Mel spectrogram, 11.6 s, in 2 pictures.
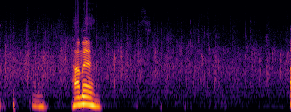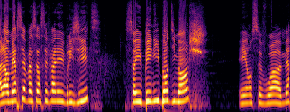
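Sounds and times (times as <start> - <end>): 
audience applauding: 0.0 - 8.6
speech: 0.6 - 2.1, 5.8 - 10.0, 10.6 - 11.6.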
